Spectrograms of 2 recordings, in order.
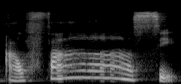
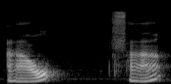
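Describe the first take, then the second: First: "alface" with a very long "fa"; called out, stretched. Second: "Alface" broken up, a pause after each syllable; split into syllables. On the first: Teacher calling the word to find the tonic syllable, "alface" stretched on "fa". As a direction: call "alface", holding the "fa". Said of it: "Quando eu chamo". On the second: Teacher showing how to separate the word, "Alface" syllable by syllable. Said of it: "Como que eu separo?". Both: Shown as a demonstration.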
